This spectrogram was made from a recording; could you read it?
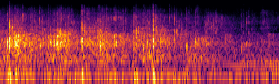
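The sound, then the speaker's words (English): A church audience applauds King Jesus during a morning service, a dense wash of many hands clapping steadily throughout, fairly soft, with no speech over it. “Why don't we give a big round of applause to King Jesus?”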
